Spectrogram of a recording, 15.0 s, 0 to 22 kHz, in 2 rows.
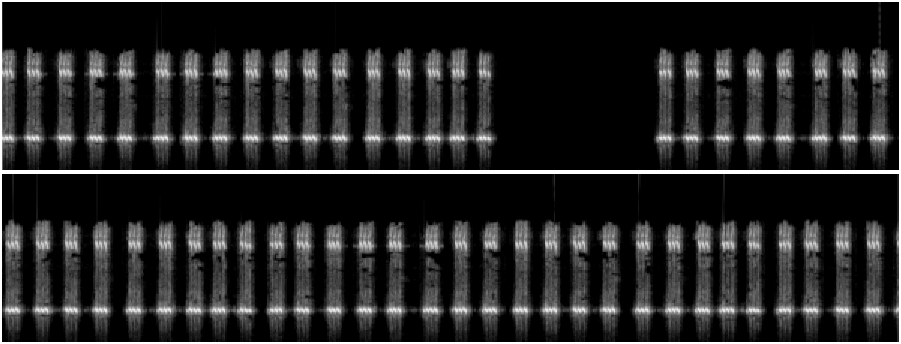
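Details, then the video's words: Quick, shrill cricket chirps pulse about four times a second, break off for a short silent pause after four seconds, then carry on evenly to the end. "28 Menit Suara Jangkrik - 28 Minutes Cricket Sound Effect"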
